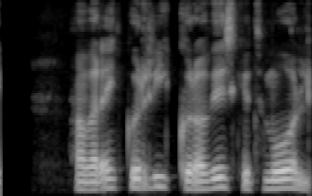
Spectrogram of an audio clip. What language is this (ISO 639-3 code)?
isl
